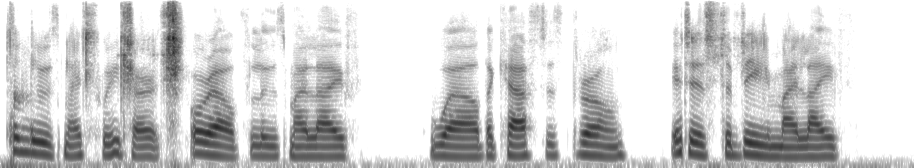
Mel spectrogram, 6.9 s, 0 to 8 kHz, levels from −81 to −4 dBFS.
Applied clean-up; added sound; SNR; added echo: neural diffusion model UNIVERSE++.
